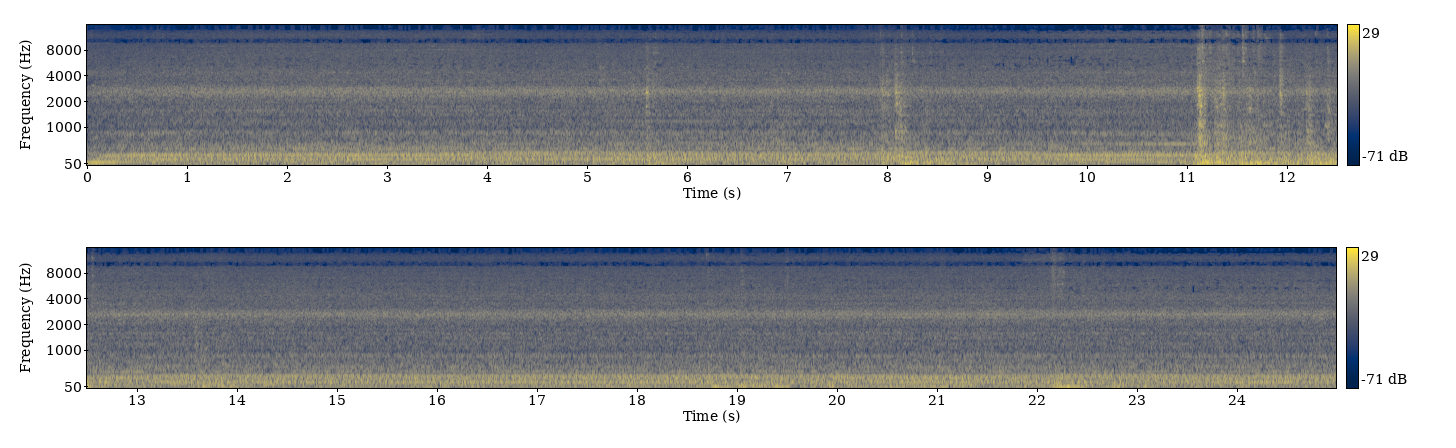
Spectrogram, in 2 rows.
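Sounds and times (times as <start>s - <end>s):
excavator diesel engine running: 0.0s - 24.9s
clanking knocks: 10.9s - 14.0s.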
